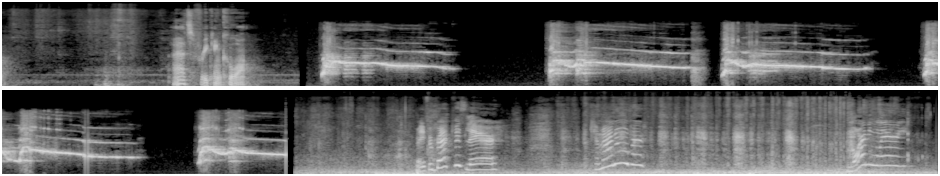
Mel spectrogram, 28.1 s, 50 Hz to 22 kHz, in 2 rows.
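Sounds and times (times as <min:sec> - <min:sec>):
dog howling: 0:04.8 - 0:06.9, 0:08.2 - 0:13.2, 0:13.8 - 0:16.2.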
